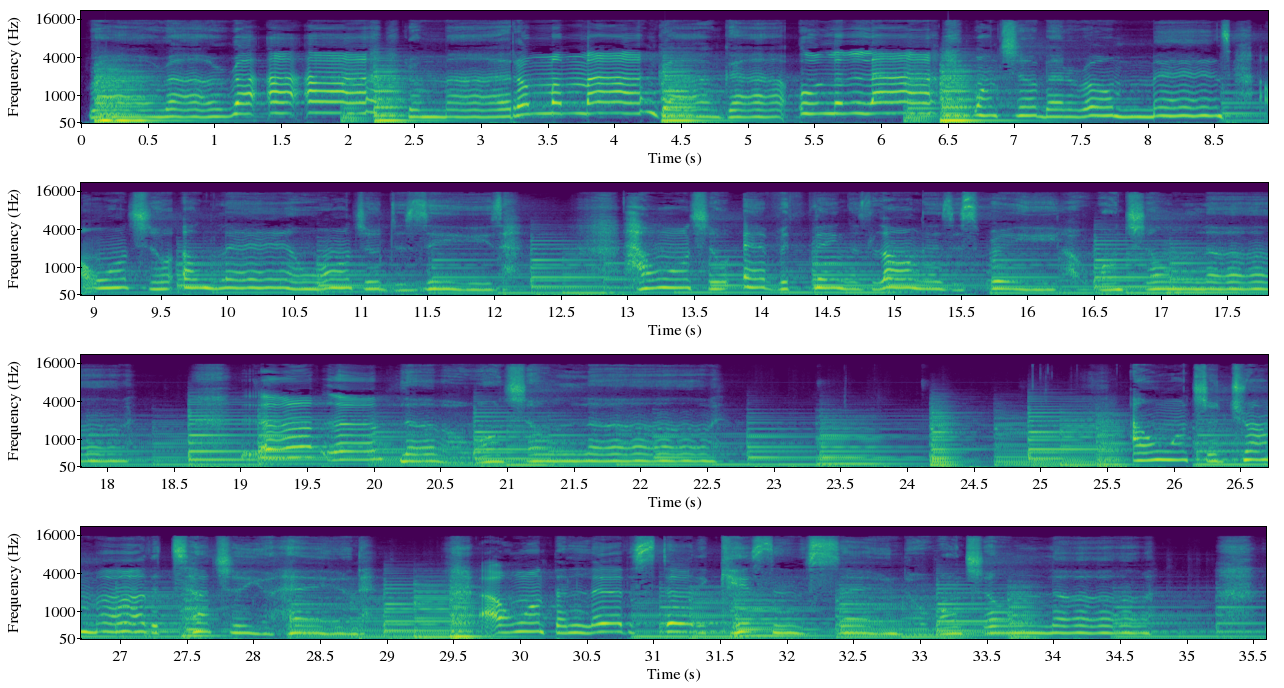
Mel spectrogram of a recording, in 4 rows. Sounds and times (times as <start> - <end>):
Female singing: 0.0 - 12.2, 13.0 - 18.2, 19.0 - 22.6, 25.7 - 28.9, 29.5 - 34.8
Music: 0.0 - 35.5.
